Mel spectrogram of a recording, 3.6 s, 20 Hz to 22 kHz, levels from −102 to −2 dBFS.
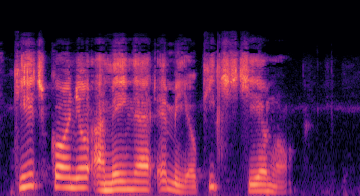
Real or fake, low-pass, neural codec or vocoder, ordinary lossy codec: fake; none; codec, 24 kHz, 0.9 kbps, WavTokenizer, medium speech release version 1; none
